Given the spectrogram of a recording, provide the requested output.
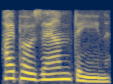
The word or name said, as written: hypoxanthine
